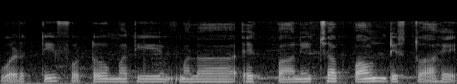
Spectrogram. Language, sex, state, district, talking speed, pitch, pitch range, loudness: Marathi, male, Maharashtra, Aurangabad, 120 wpm, 130 Hz, 125-135 Hz, -26 LUFS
